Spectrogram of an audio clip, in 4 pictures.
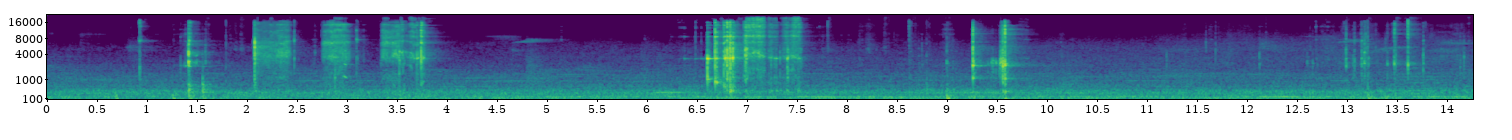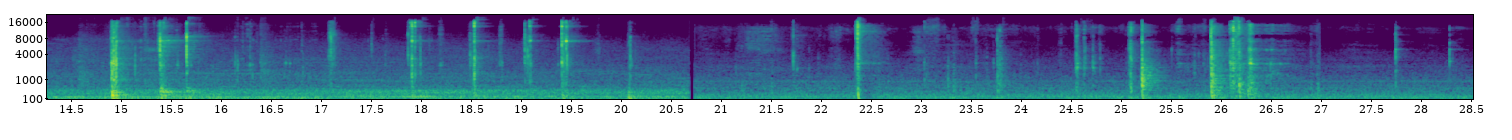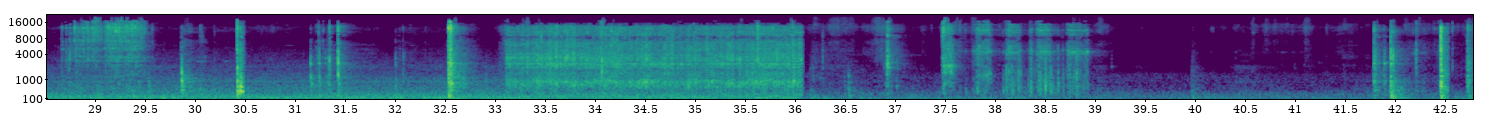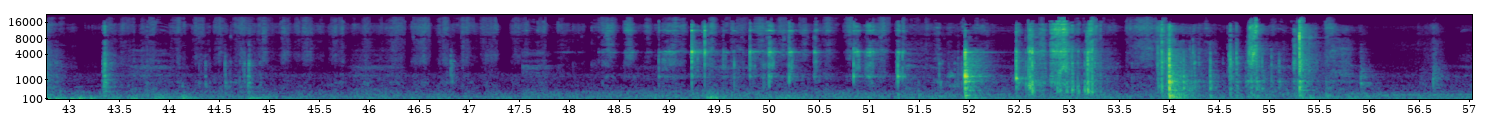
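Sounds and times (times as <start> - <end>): low hum: 0.0 - 25.0.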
